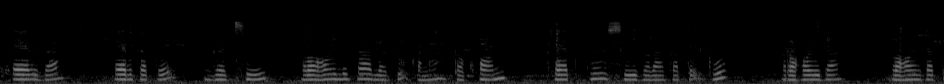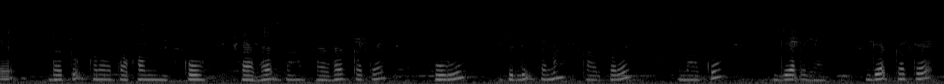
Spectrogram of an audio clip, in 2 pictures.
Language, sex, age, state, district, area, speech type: Santali, female, 30-45, West Bengal, Birbhum, rural, spontaneous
